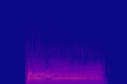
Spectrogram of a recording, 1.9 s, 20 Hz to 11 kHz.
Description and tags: Trumpet - Fsharp3 - bad-richness
Part of the Good-sounds dataset of monophonic instrumental sounds.
instrument::trumpet
note::Fsharp
octave::3
midi note::42
good-sounds-id::2942
Intentionally played as an example of bad-richness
